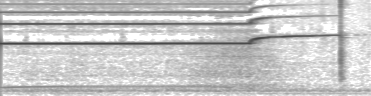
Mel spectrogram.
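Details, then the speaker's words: Newly built desktop PC at first power-on: a loud steady high-pitched beep holds about two and a half seconds, rises slightly, then cuts off; the cause is unknown. "are you ready for this I'm not but I got to go through it anyway I didn't blow up I had a beeping noise"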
